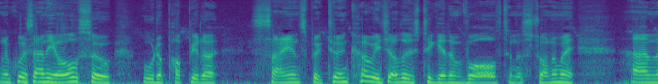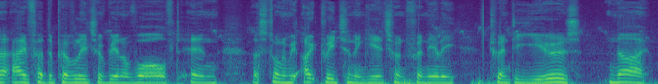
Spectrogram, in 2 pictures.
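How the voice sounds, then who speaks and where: Noticeable background noise sits behind a man with a Northern Irish accent. He talks at a fairly quick pace with fairly even intonation. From Northern Ireland. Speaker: solar physicist. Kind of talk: award acceptance speech.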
